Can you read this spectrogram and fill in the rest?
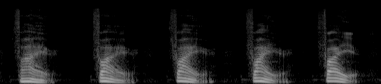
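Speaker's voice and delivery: very slow, mechanical, repetitive robot voice. Describing a fire alarm's third level, the speaker imitates it: robot voice. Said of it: "it's like a robot voice".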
